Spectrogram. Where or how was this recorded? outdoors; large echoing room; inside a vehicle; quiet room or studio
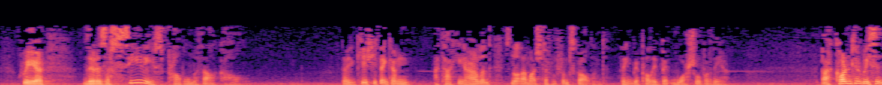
large echoing room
